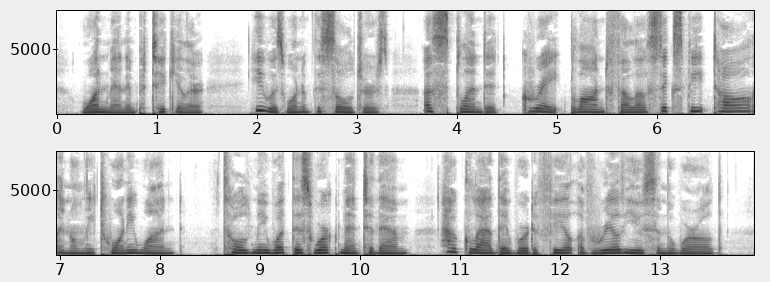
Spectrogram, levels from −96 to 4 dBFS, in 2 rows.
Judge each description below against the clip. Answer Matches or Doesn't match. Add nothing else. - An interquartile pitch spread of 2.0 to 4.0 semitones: Matches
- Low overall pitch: Doesn't match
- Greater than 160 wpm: Matches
